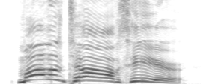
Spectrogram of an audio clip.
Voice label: spot grenades, survivor voice; manager; Left 4 Dead 2; left4dead2 dlc2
